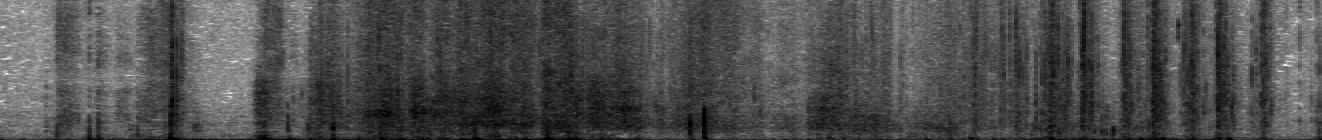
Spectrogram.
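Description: Long painted fingernails rapidly tap and scratch the flat face of a large, empty yellow paper padded bubble mailer held up close. Sharp, dry clicks and scratchy, crinkling rustles come in quick succession, bright on top, over a steady low hum.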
